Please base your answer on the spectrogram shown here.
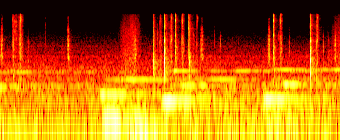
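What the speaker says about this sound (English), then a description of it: "Why does it sound like I'm typing on a keyboard?" Rapid, irregular clicks of typing on a computer keyboard, heard during play of The Stanley Parable: Ultra Deluxe, with a soft low hum beneath and a few sharper keystrokes standing out.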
